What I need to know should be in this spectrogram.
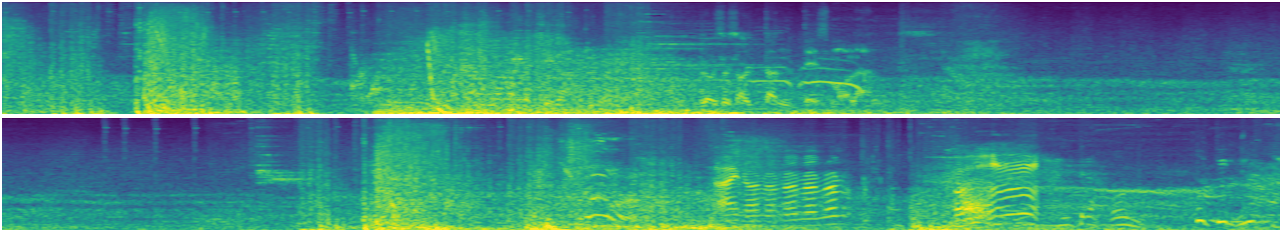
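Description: Rapid gunfire and blasts crackle.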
